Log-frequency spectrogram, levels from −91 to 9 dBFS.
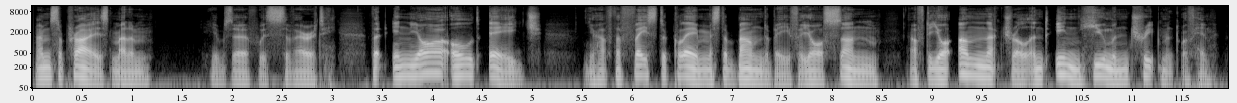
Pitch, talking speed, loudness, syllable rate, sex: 90 Hz, 160 wpm, -21 LUFS, 5.1 syllables/s, male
